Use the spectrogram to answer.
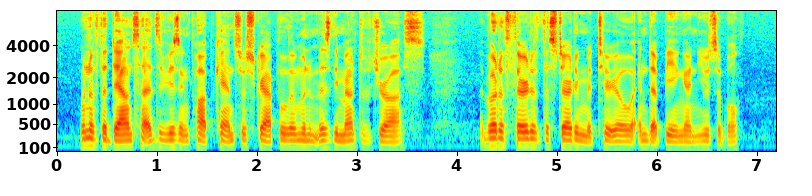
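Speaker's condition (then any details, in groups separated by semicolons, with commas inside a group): No condition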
